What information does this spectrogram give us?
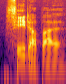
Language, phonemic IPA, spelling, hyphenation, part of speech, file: German, /ˈfeːdɐˌbal/, Federball, Fe‧der‧ball, noun, De-Federball.ogg
- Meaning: 1. the game of badminton 2. badminton ball; shuttlecock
